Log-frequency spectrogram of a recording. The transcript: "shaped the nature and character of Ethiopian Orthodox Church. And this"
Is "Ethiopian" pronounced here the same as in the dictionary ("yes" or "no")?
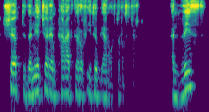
no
